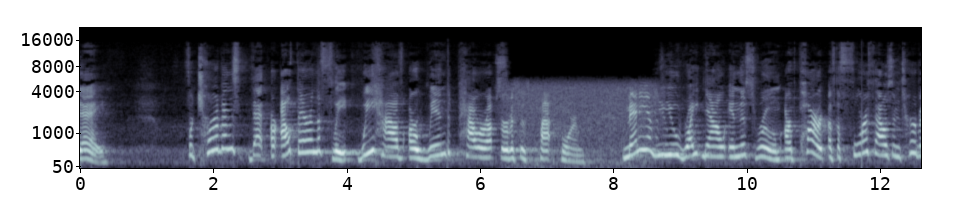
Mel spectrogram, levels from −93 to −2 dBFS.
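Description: At 5.50 to 5.52 s a block of digital silence cuts the sound out for 20 ms and brings it back with no fade. That is just long enough to be heard as a brief hole rather than a tick. The output buffer was either not filled in time or filled with invalid values and zeroed. What sets it apart from a fade or a level dip is the abrupt, hard-edged gap.

From 6.20 to 8.87 s the audio is a digital radio blending to analogue. The receiver loses the digital stream and cross-fades over 289 ms to the station's AM broadcast, then later blends back. During that stretch a hiss sits around 20 dB below the signal and the level shifts by about 3 dB. This changes the whole sound for seconds, unlike a momentary dropout.

At 11.72 s a second block of digital silence lasts only 10 ms. It is too short to register as silence and comes across as a tick or dip.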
